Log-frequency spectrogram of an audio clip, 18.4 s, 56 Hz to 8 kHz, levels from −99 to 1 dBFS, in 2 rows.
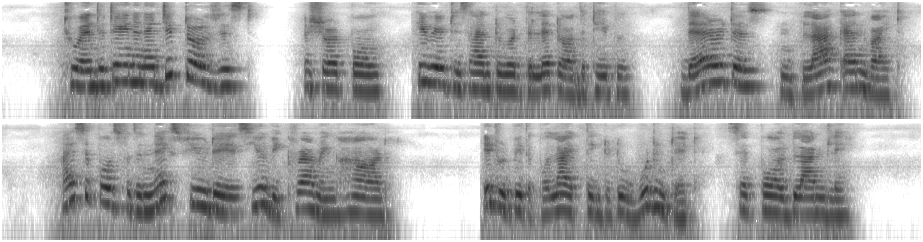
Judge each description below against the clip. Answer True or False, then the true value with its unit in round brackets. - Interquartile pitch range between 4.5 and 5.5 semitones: True (5.1 semitones)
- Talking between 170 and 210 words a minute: False (155 wpm)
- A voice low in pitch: False (195 Hz)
